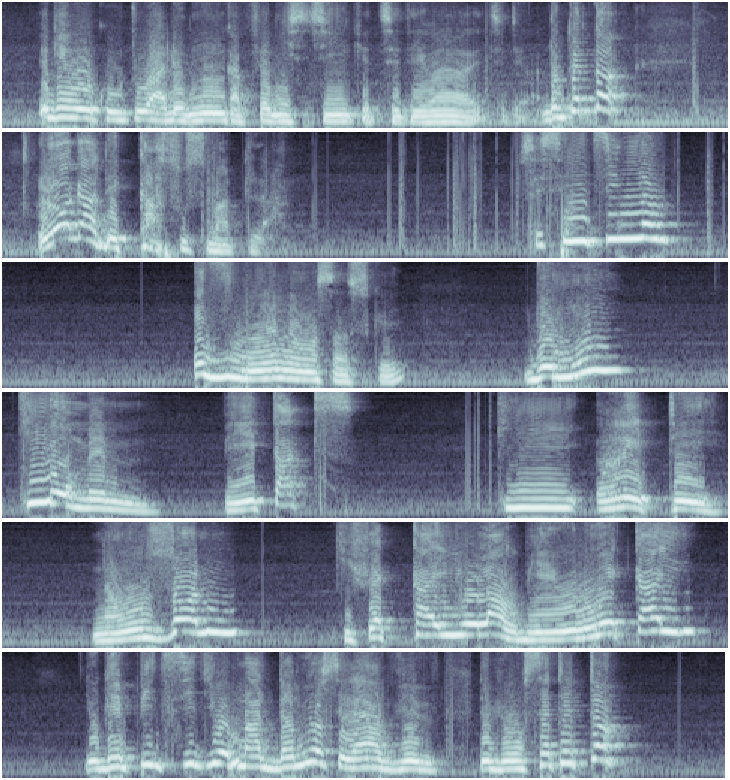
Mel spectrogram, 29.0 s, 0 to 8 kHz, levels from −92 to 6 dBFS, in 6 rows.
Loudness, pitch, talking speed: -7 LUFS, 135 Hz, 140 wpm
